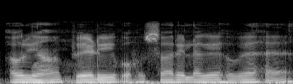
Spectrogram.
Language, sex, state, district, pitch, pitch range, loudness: Hindi, male, Uttar Pradesh, Saharanpur, 105 Hz, 100-110 Hz, -16 LUFS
